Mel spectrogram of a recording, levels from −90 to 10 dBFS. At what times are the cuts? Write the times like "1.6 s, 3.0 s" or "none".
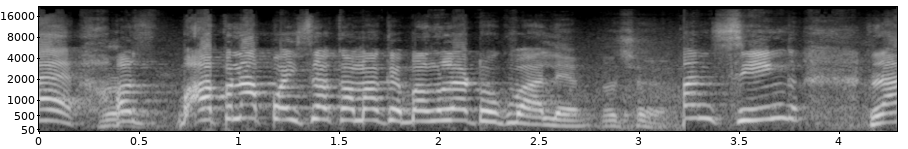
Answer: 3.2 s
